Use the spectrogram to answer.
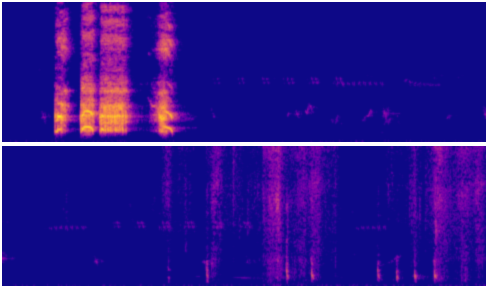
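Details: Crow of a red junglefowl at Lamteuba, Aceh, during luring close to houses: a brisk four-part crow, hoarse and abrupt, followed by several seconds of quiet and then faint taps and rustles.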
